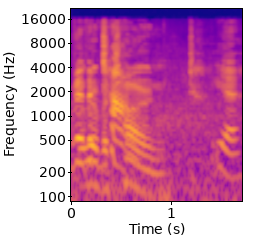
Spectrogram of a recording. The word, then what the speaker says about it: Tone: The river, well, it's spelled the River Tone. Yeah. T-O-N-E. I expect locals call it the River Tone. As in Taunton. As in the town on the Tone. Town on the Taunton.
